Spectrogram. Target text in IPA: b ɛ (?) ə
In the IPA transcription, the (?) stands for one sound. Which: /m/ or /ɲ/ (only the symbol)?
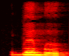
m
